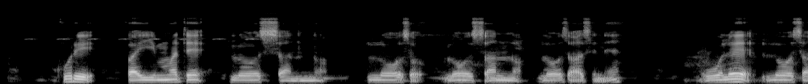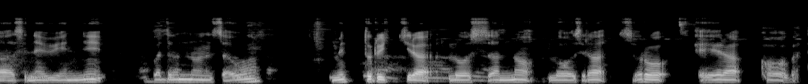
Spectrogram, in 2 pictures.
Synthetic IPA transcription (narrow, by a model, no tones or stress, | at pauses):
kʊɾɪ | fɐjmɐt̪ɛ | loːsɐnːɔ | loːsɔ̰loːsɐnːɔlo̞ːsa̰ːsɪ̰nɛ | wɔleːloːsaːsɪnɛwiːnːɪ | bɐd̪ɔnːɔnsɐʔuː | mɪt̪ːʊɾɪt͡ʃːɪɾɐlo̞ːsːɐnːoːlo̞ːsɪɾɐsɔɾoːeːɾɐ | hoːɡɐt̪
